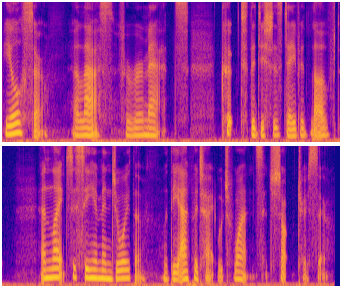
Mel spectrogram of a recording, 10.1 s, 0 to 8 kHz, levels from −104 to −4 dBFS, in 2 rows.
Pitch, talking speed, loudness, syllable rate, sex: 165 Hz, 140 wpm, -23 LUFS, 4.9 syllables/s, female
